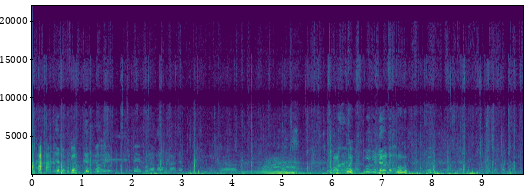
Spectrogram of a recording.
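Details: Huge black Belgian Blue bull led out of its pen, with one drawn-out low moo rising slightly in pitch, lasting about a second, under loud overlapping human speech and shuffling.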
